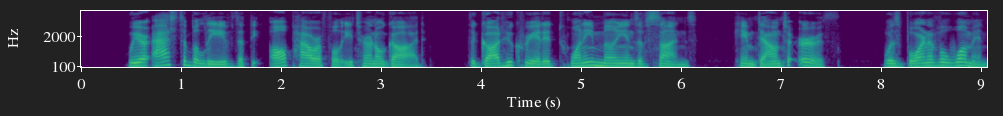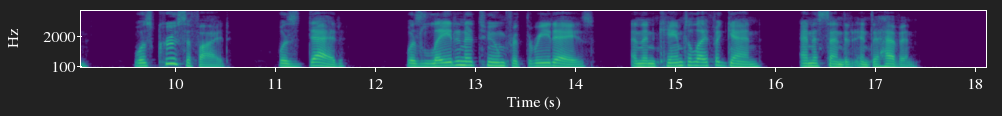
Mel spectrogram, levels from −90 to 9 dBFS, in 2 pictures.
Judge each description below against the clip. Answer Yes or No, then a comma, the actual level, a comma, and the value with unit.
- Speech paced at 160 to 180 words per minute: Yes, average, 165 wpm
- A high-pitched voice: No, medium, 140 Hz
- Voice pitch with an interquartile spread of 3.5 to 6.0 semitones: Yes, average, 4.0 semitones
